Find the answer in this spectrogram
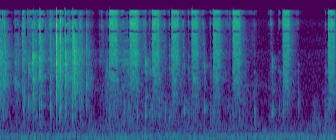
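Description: Distress Oxide pump spray bottle being sprayed onto paper in a rapid run of short bursts, each a quick click and hiss, thinning out near the end.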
